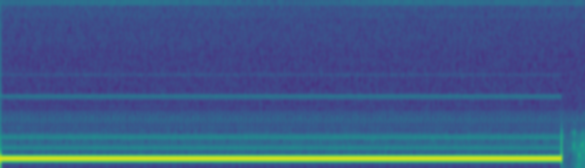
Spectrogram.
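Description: Broadcast line-up tone: one steady, unbroken pure beep at a single pitch, the test tone played as the broadcast feed is closed down.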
